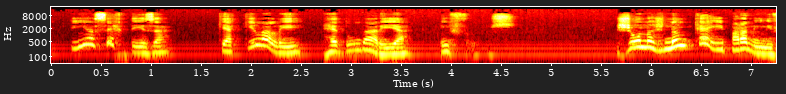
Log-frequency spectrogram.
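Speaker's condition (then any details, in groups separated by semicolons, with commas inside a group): No condition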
